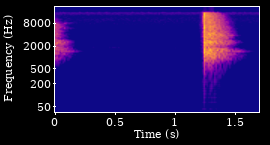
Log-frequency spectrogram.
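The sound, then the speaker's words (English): A clap's fading tail, then a pause of about a second before one loud, sharp burst of hands clapping together that rings briefly as it dies away. No voices. “Everybody, everybody, clap those hands!”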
